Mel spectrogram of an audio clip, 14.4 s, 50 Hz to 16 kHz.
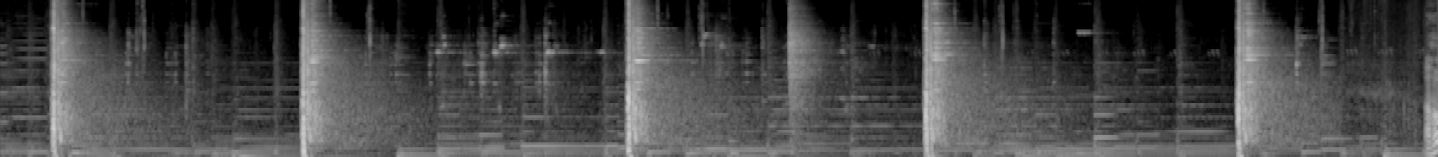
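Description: Six sharp cracks of a Smith & Wesson 617 .22 LR revolver fired single action, each followed by the ringing clang of a steel pepper popper target, spaced a couple of seconds apart and loud.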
